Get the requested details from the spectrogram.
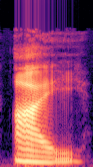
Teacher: This vowel sounds like ah at the beginning and something like I or e at the end. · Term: diphthongs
